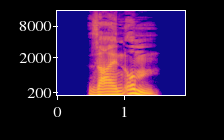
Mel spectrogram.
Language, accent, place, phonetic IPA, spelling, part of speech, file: German, Germany, Berlin, [ˌzaːən ˈʊm], sahen um, verb, De-sahen um.ogg
- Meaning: first/third-person plural preterite of umsehen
